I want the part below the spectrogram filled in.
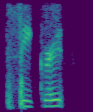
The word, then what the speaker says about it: Secret: Secret. – Would you spell that? – S-E-C-R-E-T. – S-E. – C-R-E-T. – S-E-C-I-E-T.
